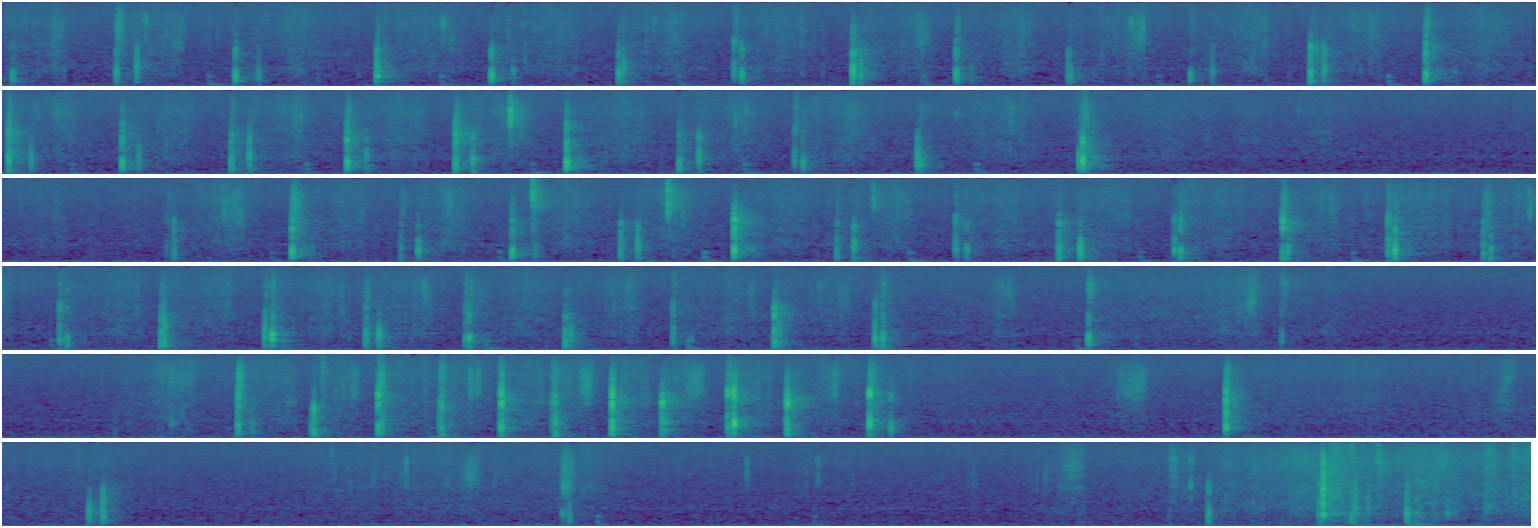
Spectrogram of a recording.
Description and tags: pasos - foot steps
grabación de mí caminando en un piso de madera / recording of me walking on a wood floor
caminando, caminar, floor, foley, foot, madera, pasos, pisadas, steps, walk, walking, wood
